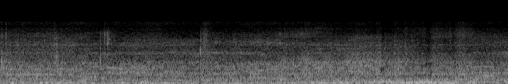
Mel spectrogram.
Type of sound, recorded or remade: remade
